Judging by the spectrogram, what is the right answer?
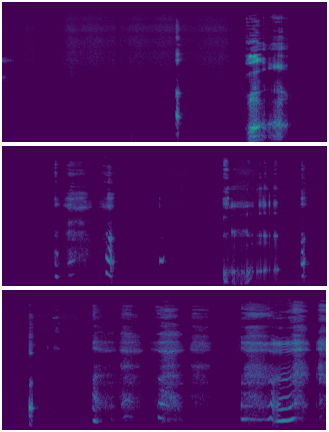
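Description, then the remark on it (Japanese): A loud, drawn-out burp erupts up close, surrounded by softer breathy mouth noises, short gulps and sighs, with a second throaty belch-like rumble near the end. “あなたの我慢汁ゲップ出させていただきますわね。”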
